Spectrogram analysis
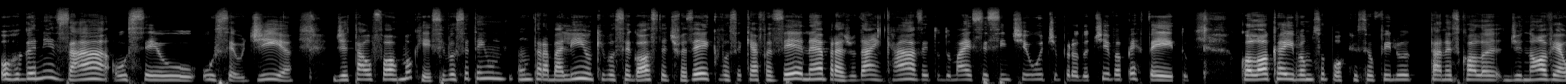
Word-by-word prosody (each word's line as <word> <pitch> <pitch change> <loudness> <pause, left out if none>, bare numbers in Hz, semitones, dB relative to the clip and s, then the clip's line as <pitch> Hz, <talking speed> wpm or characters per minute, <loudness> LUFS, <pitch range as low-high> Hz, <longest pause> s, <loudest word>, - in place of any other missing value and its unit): organizar 245 -1 +2
o 210 +2 -6
seu 200 -4 -2
o 220 0 -8
seu 160 - -3
dia 205 0 +2 0.4
de 210 -1 -1
tal 225 +1 -1
forma 230 +3 0
ok, 185 - -5
se 215 +6 -3
você 235 +3 -4
tem 275 +1 -5
um 275 -2 -4 0.2
um 230 +1 -5
trabalhinho 235 +3 0
que 225 -1 -7
você 220 0 -3
gosta 210 +2 +1
de 200 - -3
fazer, 240 +7 +4
que 205 - -14
você 215 0 -8
quer 215 0 0
fazer, 235 +6 +3
né, 240 +1 +5
pra 225 -3 +2
ajudar 195 +4 +1
em 220 - -3
casa 220 +2 +1
e 215 - -11
tudo 205 0 -14
mais, 220 0 +1
se - - -2
sentir 225 0 -1
útil 230 0 -6
e - - -29
produtiva, 225 +4 -4
perfeito. 215 - +2 0.5
Coloca 235 +3 +7
aí, 245 -1 +5
vamos 220 0 -3
supor, 225 -6 -7
que 210 - -14
o - - -10
seu 210 0 -7
filho 220 +1 -4 0.2
está 220 - -1
na 220 - -3
escola 215 -1 -1
de 200 +2 -7
9h 210 -1 +3
à - - -2
220 Hz, 205 wpm, -25 LUFS, 210-235 Hz, 0.5 s, Coloca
